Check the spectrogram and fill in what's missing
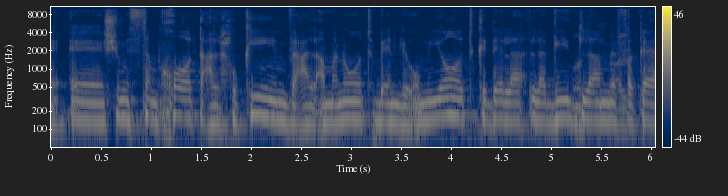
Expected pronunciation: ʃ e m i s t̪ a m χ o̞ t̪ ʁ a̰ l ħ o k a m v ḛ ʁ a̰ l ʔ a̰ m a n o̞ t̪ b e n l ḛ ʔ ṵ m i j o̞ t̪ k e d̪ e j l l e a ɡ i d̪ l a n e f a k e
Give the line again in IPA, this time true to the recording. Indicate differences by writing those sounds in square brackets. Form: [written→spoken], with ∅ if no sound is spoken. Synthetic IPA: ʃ e m i s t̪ a m χ o̞ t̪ [ʁ→ʕ] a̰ l ħ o k [a→i] m v ḛ [ʁ→ʕ] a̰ l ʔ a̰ m a n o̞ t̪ b e n l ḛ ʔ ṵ m i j o̞ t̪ k e d̪ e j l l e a ɡ i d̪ l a [n→m] e f a k e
